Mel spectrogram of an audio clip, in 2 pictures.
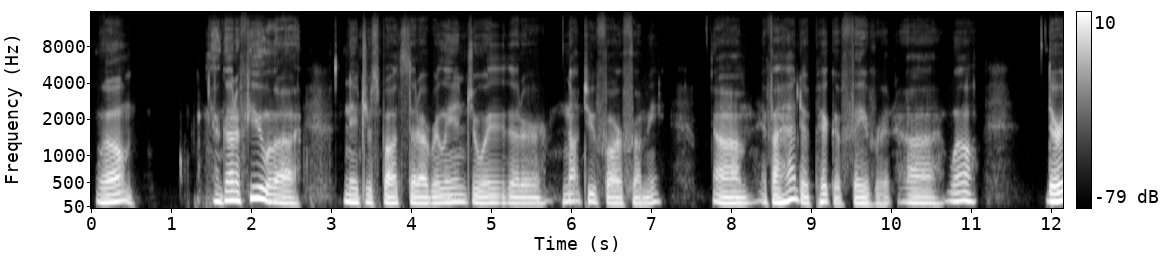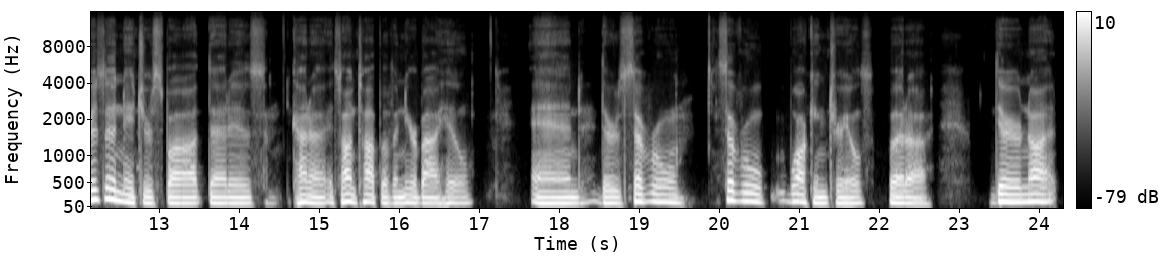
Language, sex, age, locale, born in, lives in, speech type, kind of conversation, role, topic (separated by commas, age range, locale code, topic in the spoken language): English, male, 40-44, en-US, United States, United States, conversation, unstructured, none, What is your favorite nearby nature spot for unplugging?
